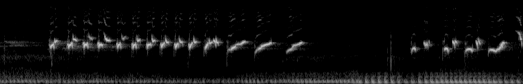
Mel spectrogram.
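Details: Calling to a male, a breeding-condition female greater green leafbird gives a brisk chain of sharp, upward-flicking chirps, slowing toward the end, then falls silent for about a second before resuming with quicker, sweeping notes over a low hum.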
